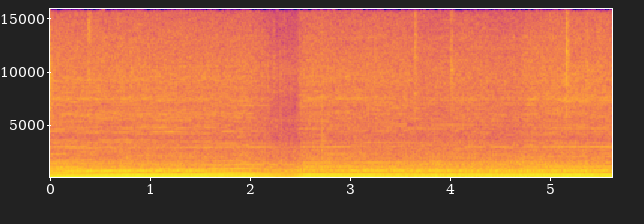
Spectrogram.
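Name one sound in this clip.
A racing car's engine roars loudly from inside the cabin, holding a steady high pitch.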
